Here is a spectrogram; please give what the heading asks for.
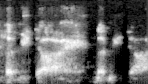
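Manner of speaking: fading to a breathless whisper; begging in a faint whisper. Retold or imitated. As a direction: let the plea die away to a whisper. Dying man begging to die.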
